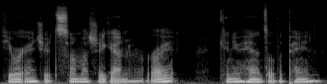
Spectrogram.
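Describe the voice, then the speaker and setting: Caring young maid girl read by a man, polite and earnest, in a mellow, creaky storybook voice. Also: mid-range voice, fairly even intonation, normal speed, no room sound. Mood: worried.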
